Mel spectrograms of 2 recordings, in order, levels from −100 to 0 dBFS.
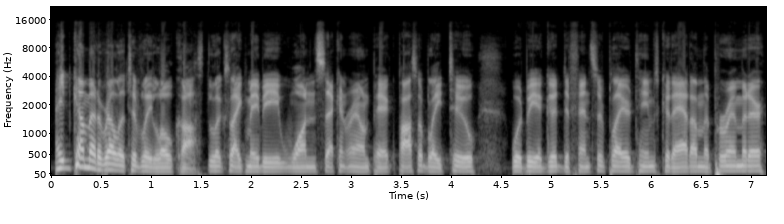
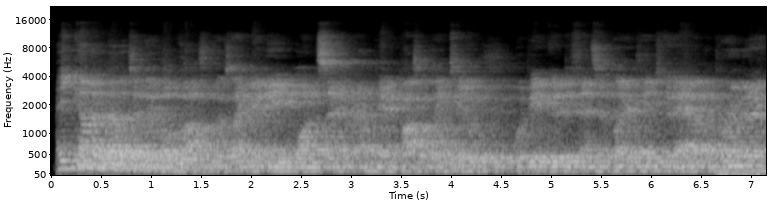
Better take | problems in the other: first | off-mic speech; far // room echo; strong; dies away in 2.8 s

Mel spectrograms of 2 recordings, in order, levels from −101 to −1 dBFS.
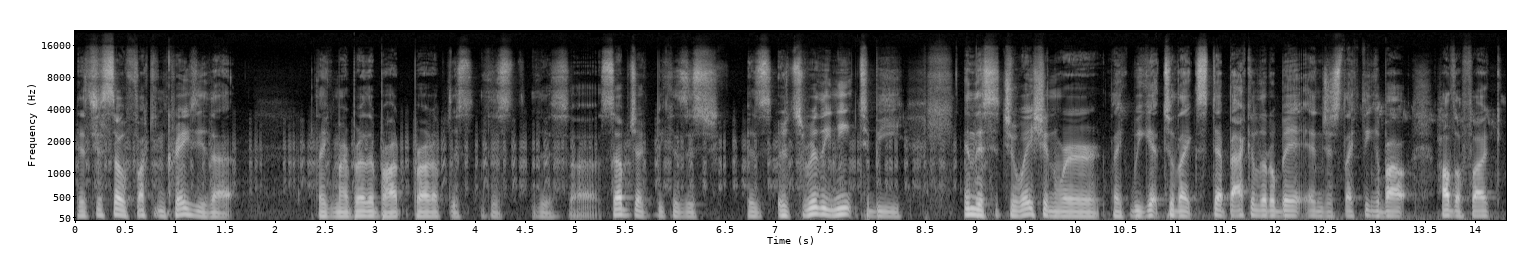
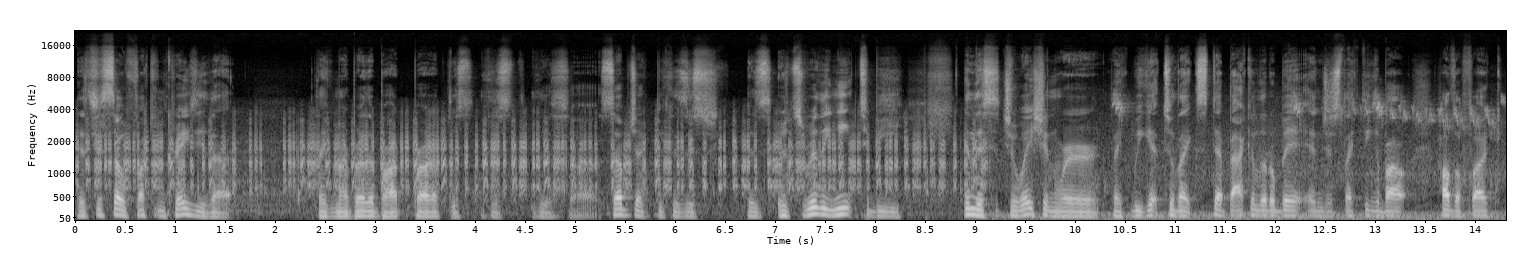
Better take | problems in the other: first | animal sounds; loud; throughout; 9 dB below the speech; faint in the first

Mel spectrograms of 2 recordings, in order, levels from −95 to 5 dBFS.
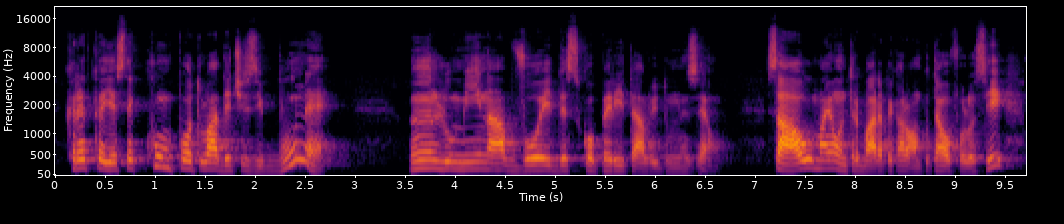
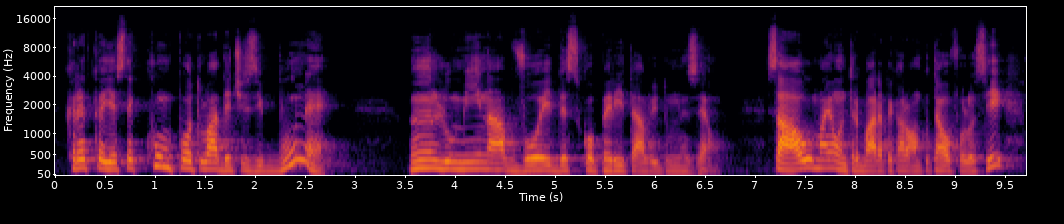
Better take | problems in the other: second | thin; very; fading below 550 Hz

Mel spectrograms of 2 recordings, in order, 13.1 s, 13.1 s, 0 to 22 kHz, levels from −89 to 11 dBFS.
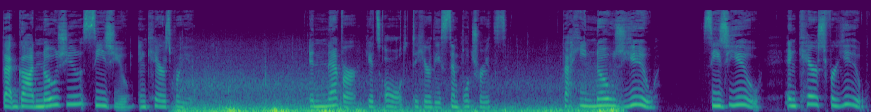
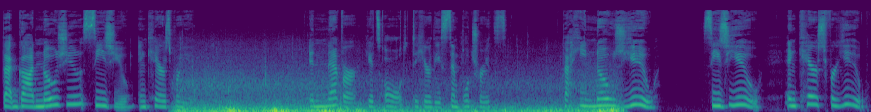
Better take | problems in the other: first | wind noise on the microphone; heavy; from 2.5 to 9.5 s; 8 dB below the speech; occasional gusts in the first

